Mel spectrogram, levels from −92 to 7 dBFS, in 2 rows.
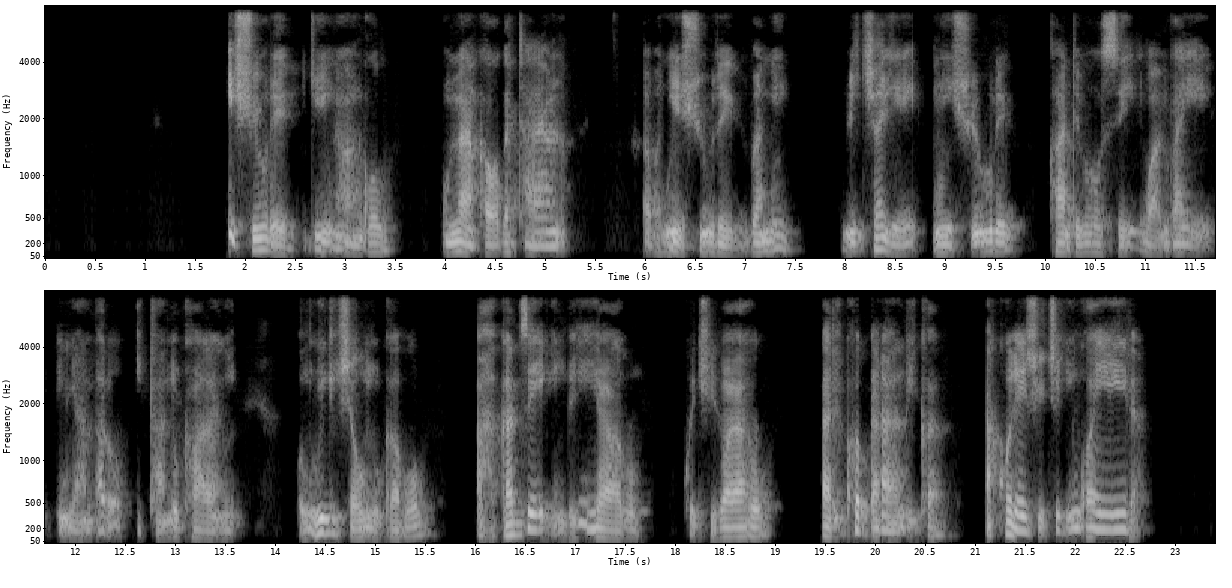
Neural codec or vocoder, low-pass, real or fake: codec, 16 kHz, 1 kbps, FreqCodec, larger model; 7.2 kHz; fake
